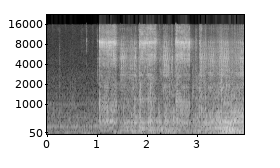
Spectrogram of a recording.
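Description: A knob on a washing machine clicks as it turns.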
